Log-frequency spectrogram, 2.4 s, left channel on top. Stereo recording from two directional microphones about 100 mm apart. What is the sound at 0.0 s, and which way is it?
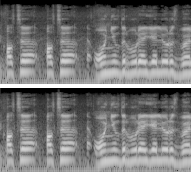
Speech, centre (ahead or behind).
